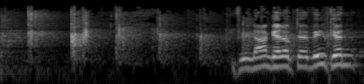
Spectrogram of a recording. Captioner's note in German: Beifall DIE LINKE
